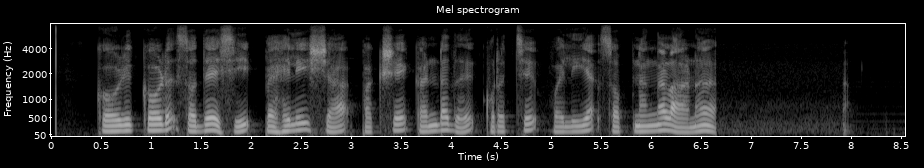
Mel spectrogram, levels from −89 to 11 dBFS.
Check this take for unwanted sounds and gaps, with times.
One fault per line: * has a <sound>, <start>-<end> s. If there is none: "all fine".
all fine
